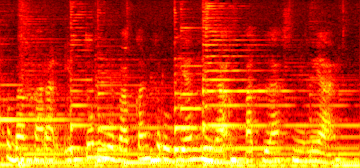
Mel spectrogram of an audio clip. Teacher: tekanan, kuat lemahnya cara pengucapan kata atau kalimat, misalnya kebakaran itu menyebabkan kerugian hingga 14 miliar. Kata yang ditekankan di sini adalah kata 14 miliar.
